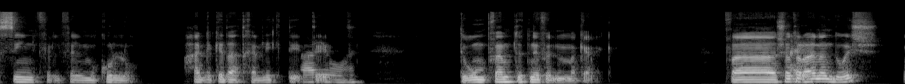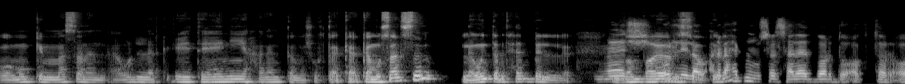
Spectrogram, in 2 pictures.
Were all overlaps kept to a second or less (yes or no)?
no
